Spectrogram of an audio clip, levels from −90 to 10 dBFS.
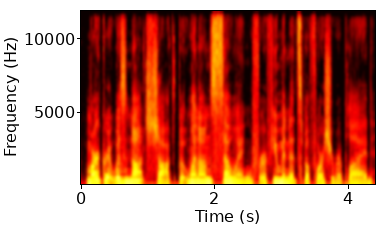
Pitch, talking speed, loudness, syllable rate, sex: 235 Hz, 205 wpm, -15 LUFS, 5.7 syllables/s, female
